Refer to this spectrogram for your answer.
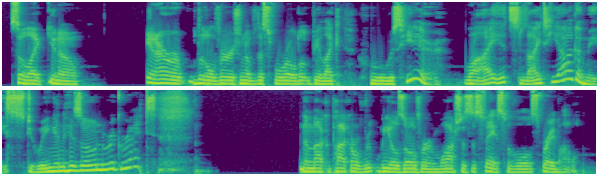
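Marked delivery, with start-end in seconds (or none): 4.6-9.3 slow, swooping, creepily soothing British narrator voice. Do your own little version of this show's world, in a creepily soothing British voice. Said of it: "this creepily soothing British voice".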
